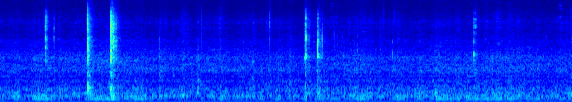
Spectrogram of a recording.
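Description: Plastic makeup cases click and tap against a hard surface.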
